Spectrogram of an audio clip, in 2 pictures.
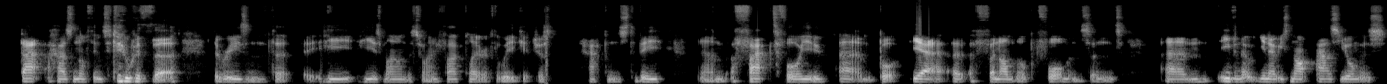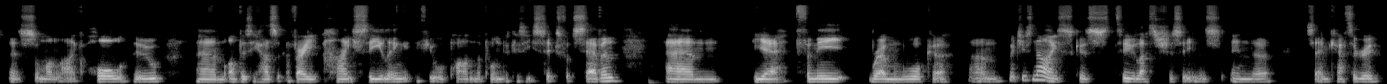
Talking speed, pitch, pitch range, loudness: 190 wpm, 125 Hz, 120-140 Hz, -22 LUFS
